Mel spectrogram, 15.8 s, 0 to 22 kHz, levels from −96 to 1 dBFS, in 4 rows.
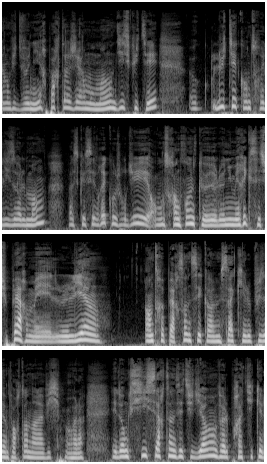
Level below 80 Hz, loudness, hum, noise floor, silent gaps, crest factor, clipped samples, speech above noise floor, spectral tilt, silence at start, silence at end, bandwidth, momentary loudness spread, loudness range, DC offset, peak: -38 dBFS; -26 LUFS; none; -51 dBFS; none; 18 dB; under 0.1%; 27 dB; -6 dB/octave; 0 s; 0 s; 15.5 kHz; 11 LU; 7 LU; under 0.1%; -6 dBFS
